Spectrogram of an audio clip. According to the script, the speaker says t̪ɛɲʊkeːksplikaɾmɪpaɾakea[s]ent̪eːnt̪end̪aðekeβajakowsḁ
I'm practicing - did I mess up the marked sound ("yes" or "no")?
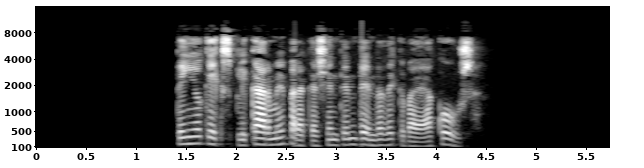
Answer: yes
